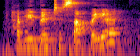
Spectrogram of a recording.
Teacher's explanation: Americans tend to have a steady rise.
